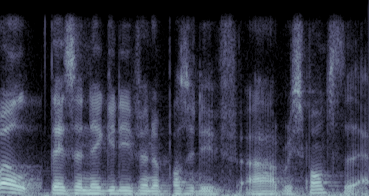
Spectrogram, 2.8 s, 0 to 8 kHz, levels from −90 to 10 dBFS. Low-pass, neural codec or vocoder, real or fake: 7.2 kHz; none; real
